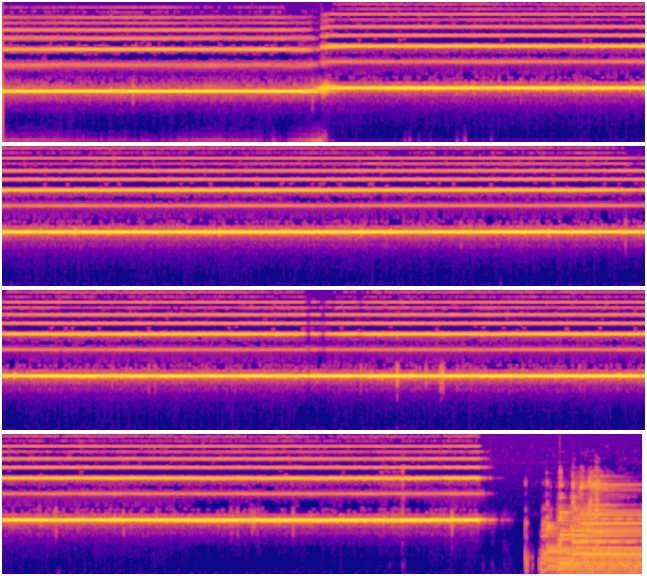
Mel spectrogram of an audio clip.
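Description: Sustained electric guitar feedback: one steady high tone with overtones. It steps slightly higher in pitch about four seconds in, where a faint low hum underneath stops, and it cuts off abruptly at the very end.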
